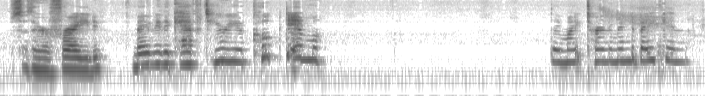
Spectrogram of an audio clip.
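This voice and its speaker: A woman's voice: high-pitched, slow pace, long pauses, darkish tone. A woman reading a children's picture book aloud like a teacher, with dramatic delivery and chatty asides to young listeners.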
